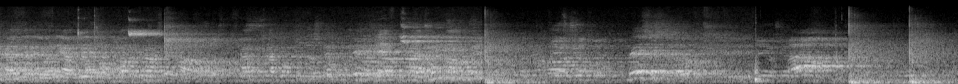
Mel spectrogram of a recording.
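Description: A man calls out loudly in a large echoing hall.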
